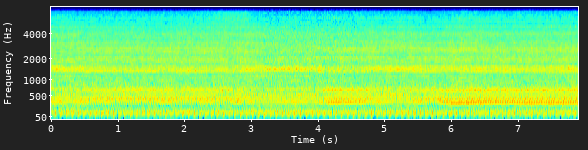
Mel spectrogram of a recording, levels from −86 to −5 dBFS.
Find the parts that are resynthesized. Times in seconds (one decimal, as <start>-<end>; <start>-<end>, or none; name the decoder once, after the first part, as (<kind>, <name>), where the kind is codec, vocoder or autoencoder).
0.0-3.2 (vocoder, Vocos); 4.6-7.9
